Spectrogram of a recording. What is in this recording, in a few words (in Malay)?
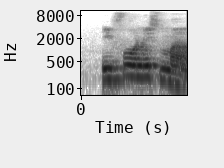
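"eufemisme", Malay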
